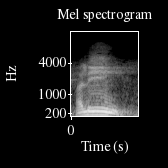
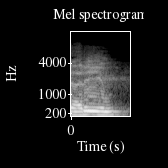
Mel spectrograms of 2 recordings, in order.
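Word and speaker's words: ह्लीं: वो बोले ओम हलीम बस ये हलीम शब्द बहुत ध्यान से उच्चारण करने देना। HALEEM, हलीम। कोई बोले हरीम, कोई बोले हीम, तो कुछ फायदा नहीं होगा। हलीम, हलीम, ह आधा है।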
